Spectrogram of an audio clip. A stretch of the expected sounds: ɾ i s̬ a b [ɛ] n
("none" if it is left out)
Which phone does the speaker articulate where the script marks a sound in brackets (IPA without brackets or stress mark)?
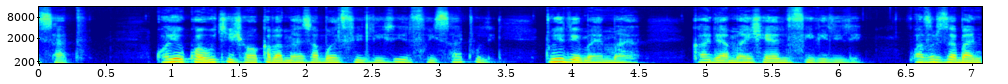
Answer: a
